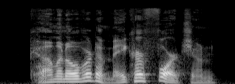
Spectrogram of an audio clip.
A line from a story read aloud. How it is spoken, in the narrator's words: muttered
